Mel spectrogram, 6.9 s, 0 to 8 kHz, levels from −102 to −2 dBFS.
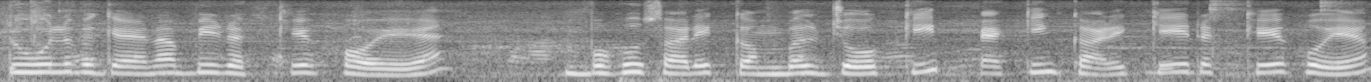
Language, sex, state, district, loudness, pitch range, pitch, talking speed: Punjabi, female, Punjab, Pathankot, -15 LUFS, 215-255 Hz, 235 Hz, 140 wpm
